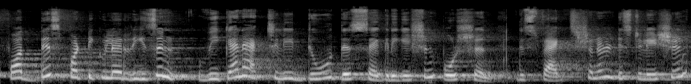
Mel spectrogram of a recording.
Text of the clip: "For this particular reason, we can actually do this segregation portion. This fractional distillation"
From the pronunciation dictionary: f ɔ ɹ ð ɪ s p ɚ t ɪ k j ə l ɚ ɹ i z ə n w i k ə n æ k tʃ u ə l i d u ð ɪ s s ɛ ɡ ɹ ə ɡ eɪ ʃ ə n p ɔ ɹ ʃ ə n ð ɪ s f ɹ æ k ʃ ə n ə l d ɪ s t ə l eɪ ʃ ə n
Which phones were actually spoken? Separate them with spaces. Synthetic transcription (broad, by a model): f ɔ ɹ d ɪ s p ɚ t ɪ k j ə l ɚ ɹ i z ə n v i k ə n æ k tʃ u ə l i d u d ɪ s s ɛ ɡ ɹ ə ɡ eɪ ʃ ə n p ɔ ɹ ʃ ə n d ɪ s f æ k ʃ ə n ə l d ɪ s t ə l eɪ ʃ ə n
